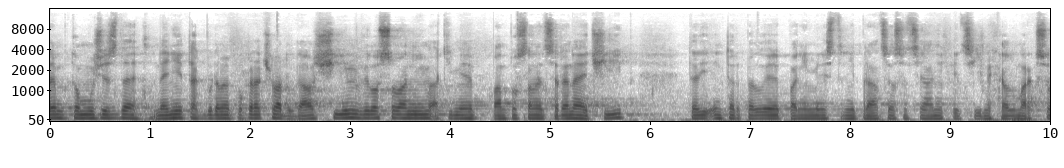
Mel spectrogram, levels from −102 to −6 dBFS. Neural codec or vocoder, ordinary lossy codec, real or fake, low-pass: codec, 44.1 kHz, 7.8 kbps, DAC; MP3, 64 kbps; fake; 14.4 kHz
